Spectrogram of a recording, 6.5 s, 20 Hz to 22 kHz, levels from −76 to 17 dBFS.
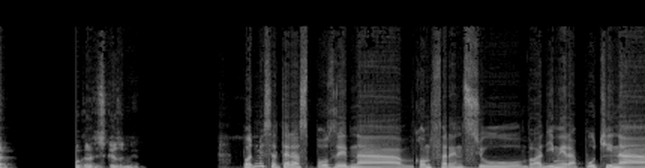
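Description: An output device that drops into sleep during silence and is slow to wake again causes a clipped start after a pause in this speech. After pauses of 0.35 s and 0.49 s, the sound resumes abruptly at 0.45 s and 1.88 s with its first 0.32 s and 0.31 s missing.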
